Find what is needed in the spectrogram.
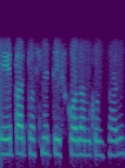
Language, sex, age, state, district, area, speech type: Telugu, female, 18-30, Andhra Pradesh, Anakapalli, rural, conversation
